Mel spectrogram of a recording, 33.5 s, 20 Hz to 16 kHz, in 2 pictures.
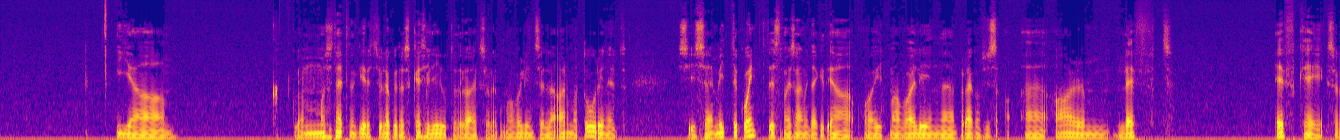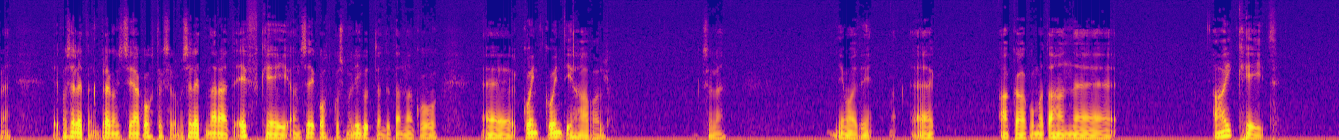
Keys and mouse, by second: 9.5 r, 19.1 r, 20.9 r, 23.7 r, 26.4 r, 28.3 g.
